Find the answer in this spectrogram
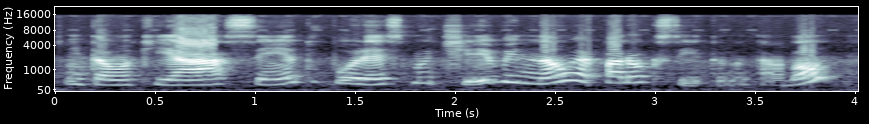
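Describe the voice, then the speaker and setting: A Brazilian woman teacher with a Brazilian Portuguese accent, explaining rules slowly and stepwise in a recorded school review lesson, often checking in with her students. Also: on the high side, animated, gravelly, pushed and bright, a little hiss or hum, rough recording. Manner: slow, explanatory, repeats rules and checks with "tá bom?".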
